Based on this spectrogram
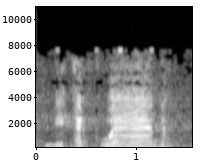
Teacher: الكاف دي من حروف الهمس نهمس فيها انما لا تقلقل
